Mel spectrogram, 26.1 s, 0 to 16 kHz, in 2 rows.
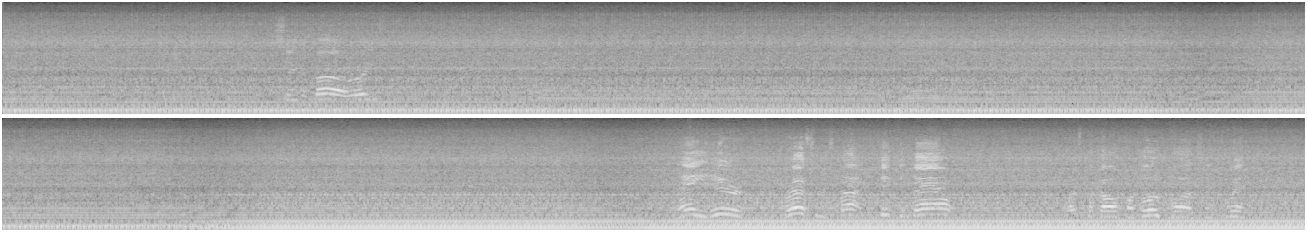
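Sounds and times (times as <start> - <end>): deep hum: 0.0 - 26.0
diesel engine idling: 0.0 - 26.0
portable air compressor running: 0.0 - 26.0.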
